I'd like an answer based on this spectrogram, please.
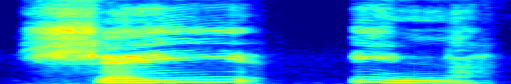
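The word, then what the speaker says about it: شيء: Vous avez ensuite la Hamza, qui se prononcera selon la voyelle qui est au-dessus ou au-dessous. Ici, vous avez le tanwin en I, In. Voilà, 2 I sous la lettre se prononce In.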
